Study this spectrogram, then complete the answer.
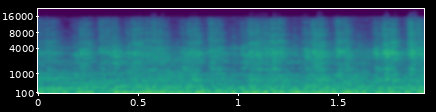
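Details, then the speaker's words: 1970 Pontiac Firebird Formula with a 350 V8. A rough, fast rasping rumble rides over the idle. Abnormal engine noise of unknown cause that the owner cannot identify. "let's stop this piece up real quick I hate that sound and I've got no [ __ ] idea what it is oh"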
